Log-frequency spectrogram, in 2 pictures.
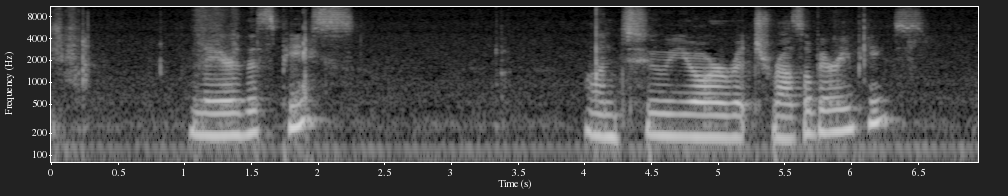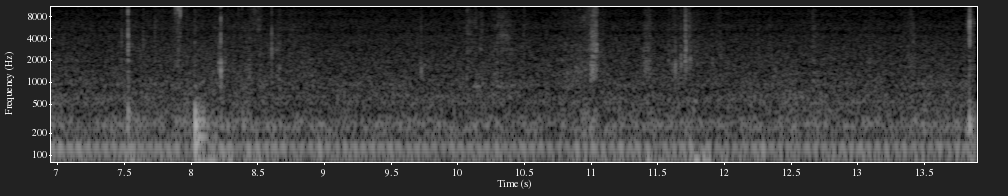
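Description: Card stock rustles and slides softly as it is handled and pressed down.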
